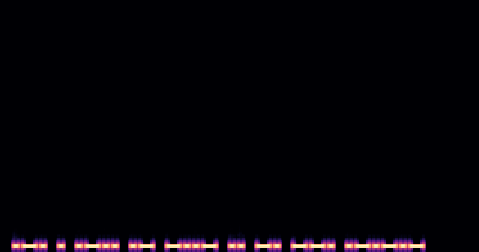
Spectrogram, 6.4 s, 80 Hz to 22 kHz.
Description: Morse code, heard as a keyed tone, about 20 wpm, 700 Hz. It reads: RELAXING.
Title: Difficult Sentences with Hints - 20wpm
